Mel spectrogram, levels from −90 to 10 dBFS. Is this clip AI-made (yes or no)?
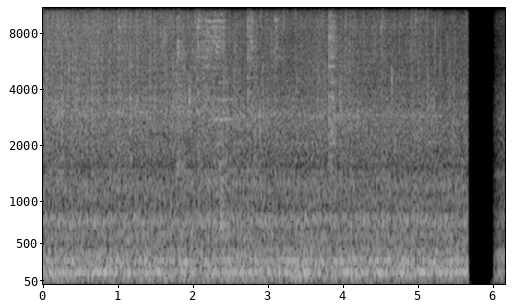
yes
